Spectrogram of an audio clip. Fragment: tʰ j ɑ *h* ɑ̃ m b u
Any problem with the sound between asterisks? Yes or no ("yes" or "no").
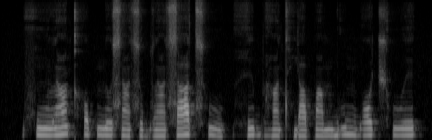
yes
